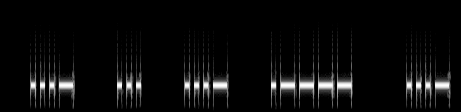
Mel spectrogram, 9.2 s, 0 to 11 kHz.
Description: Morse code, heard as a keyed tone, about 13 wpm, spaced as for 7 wpm, 800 Hz. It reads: VSV1V
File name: LEZIONI / 5 LBVC / 5 LBV ws 12wpm 3015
